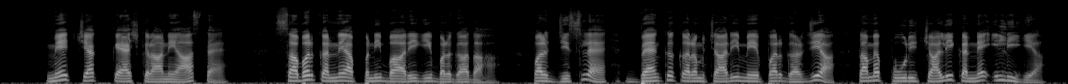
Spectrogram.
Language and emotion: Dogri, angry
